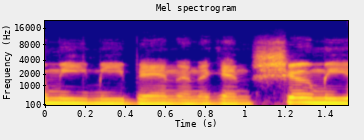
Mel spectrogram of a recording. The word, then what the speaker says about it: Xiaomi: And again, Show Me is spelled Xiaomi.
